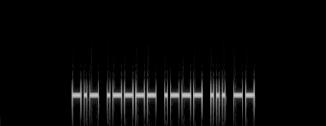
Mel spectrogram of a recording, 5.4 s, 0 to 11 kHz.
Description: Morse code, heard as a keyed tone, about 25 wpm, 700 Hz. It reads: K1JSM
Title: USA Call Signs - 3x Character Spacing - 25wpm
